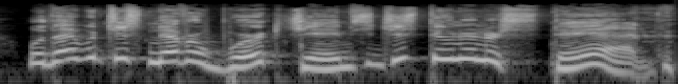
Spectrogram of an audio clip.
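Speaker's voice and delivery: put-on teenager voice. Acting out answering James's suggestion as a teenager, in my teenager voice. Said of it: "that was kind of like my teenager voice".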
